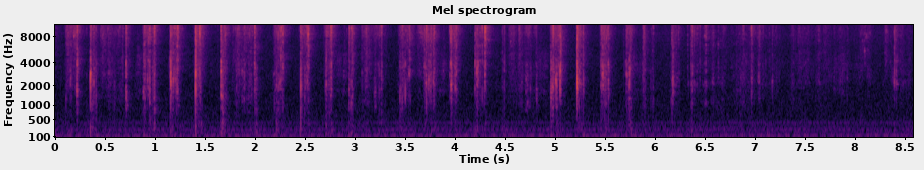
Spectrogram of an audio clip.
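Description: Game cards for Kingdom Death Monster terrain are shuffled and drawn on a table, a quiet run of crisp riffling snaps and flicks in uneven bursts, close and soft with no talking.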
